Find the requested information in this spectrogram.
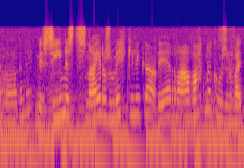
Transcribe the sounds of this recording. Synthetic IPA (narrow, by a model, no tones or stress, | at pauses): naɾawkant̪ɪmɛɾsiːnɪst̪snaːjɾasɔmɪhcɪliːkaɛːɾaːvahknakʰɔːmasɛmfaːjt̪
